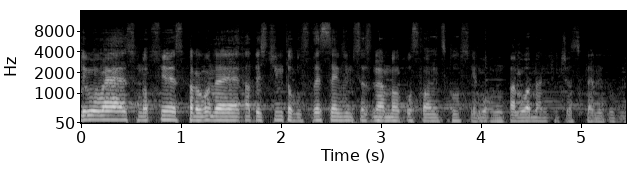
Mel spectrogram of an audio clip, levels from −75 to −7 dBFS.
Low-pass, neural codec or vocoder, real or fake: 10.8 kHz; codec, 24 kHz, 0.9 kbps, WavTokenizer, medium music audio release; fake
